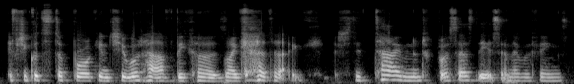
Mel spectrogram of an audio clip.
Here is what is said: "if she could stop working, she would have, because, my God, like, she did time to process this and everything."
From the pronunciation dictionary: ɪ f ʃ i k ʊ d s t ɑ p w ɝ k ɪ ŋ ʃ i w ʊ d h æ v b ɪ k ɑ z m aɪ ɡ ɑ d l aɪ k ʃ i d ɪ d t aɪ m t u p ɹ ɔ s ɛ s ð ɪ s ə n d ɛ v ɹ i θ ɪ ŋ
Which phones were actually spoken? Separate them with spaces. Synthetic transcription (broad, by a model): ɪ f ʃ i k ʊ d s t ɑ p w ɝ k ɪ ŋ ʃ i w ʊ d h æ v b ɪ k ɑ z m aɪ ɡ ɑ d l aɪ k ʃ i d ɪ d t aɪ m t u p ɹ ɔ s ɛ s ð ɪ s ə n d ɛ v ɹ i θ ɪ ŋ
